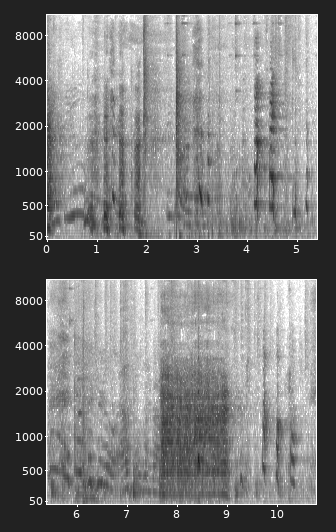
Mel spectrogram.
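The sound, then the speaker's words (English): A dog growls and snarls in rough, throaty bursts, with a longer, louder growl near the end. Laughter and people talking run throughout. “Demon-possessed dog. Did you just get bit? I think we should leave that in. We got a demon-possessed dog here.”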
